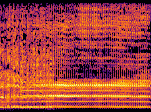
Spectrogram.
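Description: A telephone rings with a loud, steady electronic warble, a buzzy mid-pitched tone trilling rapidly without pause for about three seconds, with no voices.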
